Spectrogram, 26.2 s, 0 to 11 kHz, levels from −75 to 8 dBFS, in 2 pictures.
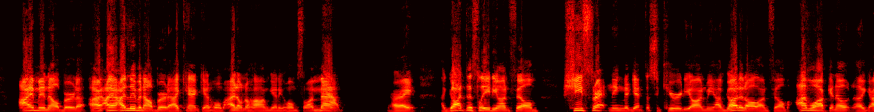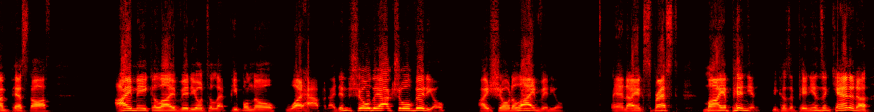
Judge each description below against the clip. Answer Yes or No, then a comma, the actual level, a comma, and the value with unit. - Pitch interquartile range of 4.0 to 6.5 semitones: Yes, wide, 5.5 semitones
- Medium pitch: No, low, 130 Hz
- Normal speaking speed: Yes, average, 190 wpm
